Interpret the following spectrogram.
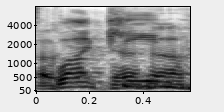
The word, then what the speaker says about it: Joaquin: And this new fact check that pronunciation, please. The Joker, Joaquin. It's Joaquin.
